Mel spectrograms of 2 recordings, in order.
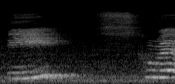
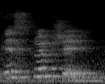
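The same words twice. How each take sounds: First: Description slow, SCRIP leaned on; de-SCRIP-tion, drawn out; teacher drilling description with stress on SCRIP; stress on second syllable. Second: De-scrip-tion, each syllable clear; syllables modelled. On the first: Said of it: "So the stress is on the". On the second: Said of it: "it has three syllables". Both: Shown as a demonstration.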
